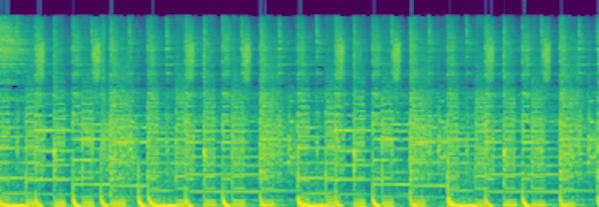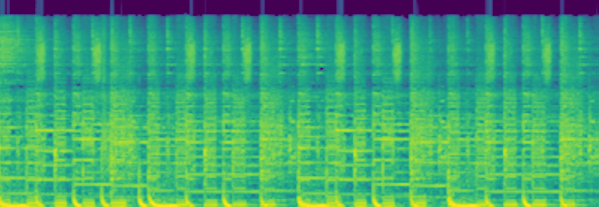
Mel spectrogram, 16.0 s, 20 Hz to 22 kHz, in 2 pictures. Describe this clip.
Loop Fighting Evil Mummies 02
A music loop to be used in fast paced games with tons of action for creating an adrenaline rush and somewhat adaptive musical experience.
gamedev, Video-Game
